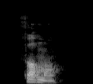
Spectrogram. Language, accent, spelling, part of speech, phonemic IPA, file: French, France, formant, noun / verb, /fɔʁ.mɑ̃/, LL-Q150 (fra)-formant.wav
- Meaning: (noun) formant (band of frequencies, in a sound spectrum, that have a greater intensity; they determine the quality of a sound; especially the characteristic sounds of the consonants)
